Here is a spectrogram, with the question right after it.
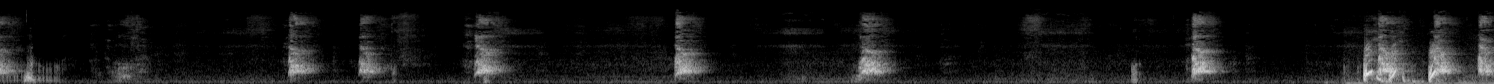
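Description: A Boston Terrier barks in short, sharp single woofs spaced about a second or two apart.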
